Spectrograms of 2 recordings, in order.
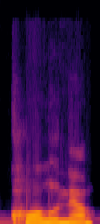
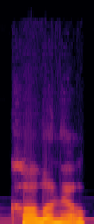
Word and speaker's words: colonel: Almost everyone reads it like colonel or colonel, but no, it actually comes from Italian and French, so the spelling got messy. In American English, it's colonel. Colonel says a clear R sound like colonel, colonel.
